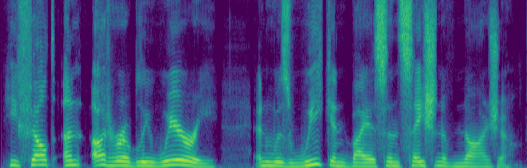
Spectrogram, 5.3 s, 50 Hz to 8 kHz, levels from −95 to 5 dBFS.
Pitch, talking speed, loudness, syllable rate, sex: 180 Hz, 135 wpm, -17 LUFS, 4.7 syllables/s, female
